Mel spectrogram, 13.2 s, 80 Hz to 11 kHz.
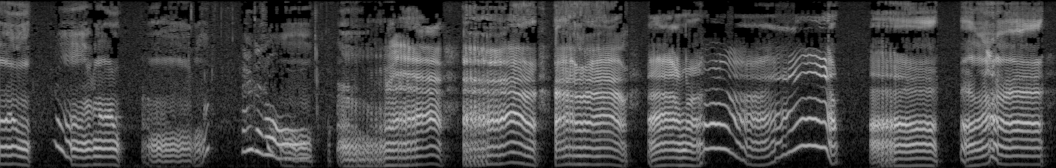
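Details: Pet dog howling as if trying to say "hello", filmed in early 2015: a run of wavering, rising-and-falling harmonic yowls in short bursts about a second long, separated by brief pauses, with the tone bending up and down like speech.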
